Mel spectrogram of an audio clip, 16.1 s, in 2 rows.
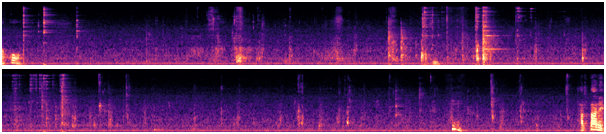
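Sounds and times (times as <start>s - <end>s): person chewing food: 1.9s - 4.9s, 8.8s - 15.7s.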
